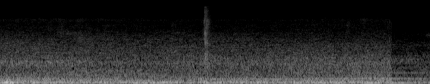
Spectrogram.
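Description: Steady low rumble of idling vehicle engines, with a faint steady hum joining about halfway through and a single sharp click near the middle.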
